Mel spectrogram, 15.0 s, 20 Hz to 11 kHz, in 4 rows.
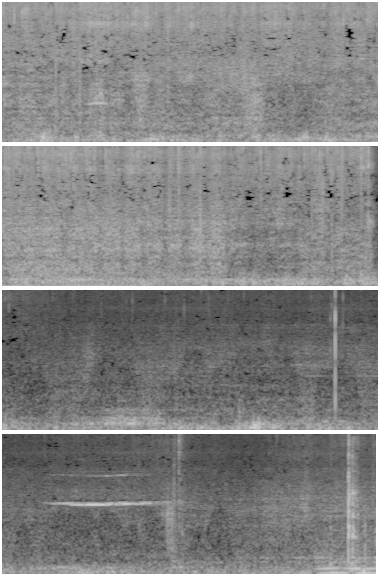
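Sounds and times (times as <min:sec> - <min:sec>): rushing water hiss: 0:00.0 - 0:07.6.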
